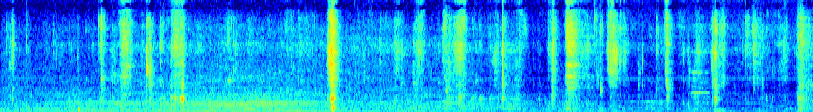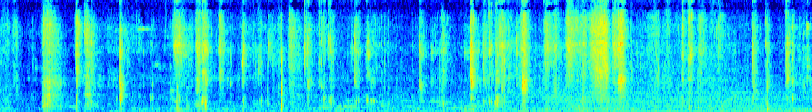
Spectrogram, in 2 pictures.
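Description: A person chewing a mouthful of rice and pork eaten by hand, with many short sharp mouth clicks scattered through the chewing; the loudest click comes about four seconds in.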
